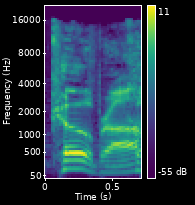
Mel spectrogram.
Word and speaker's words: Cobrah: And that's spelled C-O-B-R-A-H, like Cobrah. – Cobrah.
